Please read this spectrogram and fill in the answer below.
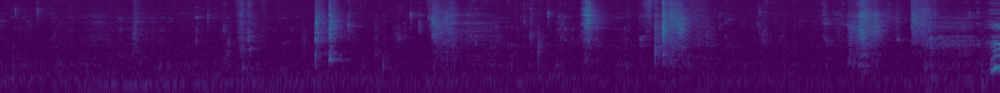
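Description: A person chewing a mouthful of spicy instant noodles, with short soft eating sounds every second or so. The sounds are faint.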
